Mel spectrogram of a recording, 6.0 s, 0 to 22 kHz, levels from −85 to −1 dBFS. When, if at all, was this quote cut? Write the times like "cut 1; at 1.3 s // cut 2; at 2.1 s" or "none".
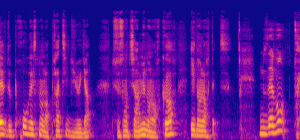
none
